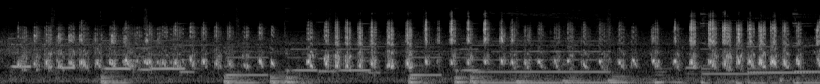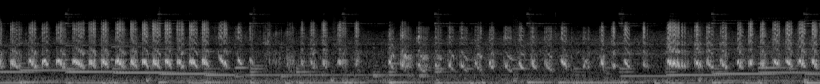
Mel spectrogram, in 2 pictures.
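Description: Light background music with a simple melody. Over it, a rapid crackly crunching comes and goes in runs of a few seconds: a squirrel gnawing and cracking nuts close to the microphone.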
